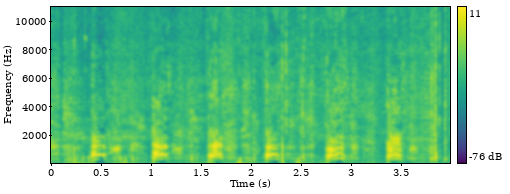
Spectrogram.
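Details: A big, powerful German Shepherd in protection training barks in loud, harsh bursts, about seven in four seconds, each a short arched bark with a small gap between. A handler's voice is faintly mixed in.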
